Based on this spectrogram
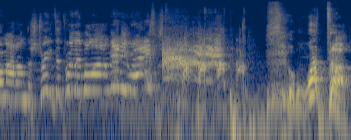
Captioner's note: laughing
